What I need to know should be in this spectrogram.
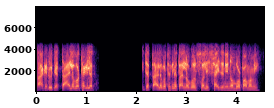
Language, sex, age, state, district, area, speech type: Assamese, male, 30-45, Assam, Lakhimpur, rural, conversation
